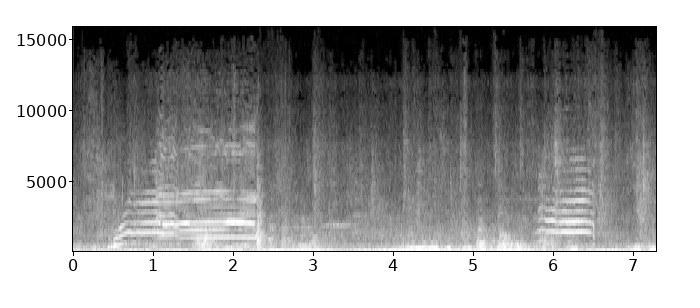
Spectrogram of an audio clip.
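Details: Cats in Morocco, abandoned kittens at a small shelter, crying for food and not sharing it: two long, loud, wavering meows, the first rising then falling, with a low steady hum and faint voices beneath.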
